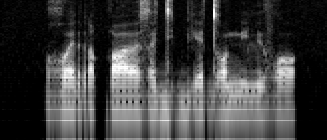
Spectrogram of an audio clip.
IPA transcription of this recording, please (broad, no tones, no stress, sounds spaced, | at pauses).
ʁʷ ɛ r ʊ qʷ ɐː z ɐ dʲ ʊ bʲ ɛ d ɔ mʲ ø lʲ ʊ v ɔ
